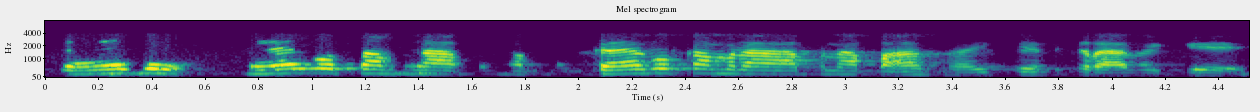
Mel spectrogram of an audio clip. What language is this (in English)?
Maithili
